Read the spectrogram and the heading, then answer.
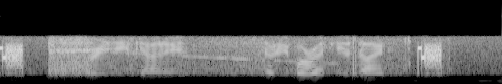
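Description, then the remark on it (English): A county emergency dispatch radio transmitter keys up with a short burst of static, followed by tinny, narrow-band voice chatter and another brief, loud squelch burst near the end. “Affirm, sounds like they're keying up now.”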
